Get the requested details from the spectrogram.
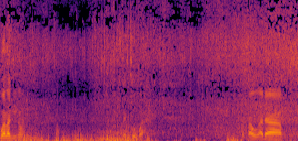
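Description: Small waves splash against rocks.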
